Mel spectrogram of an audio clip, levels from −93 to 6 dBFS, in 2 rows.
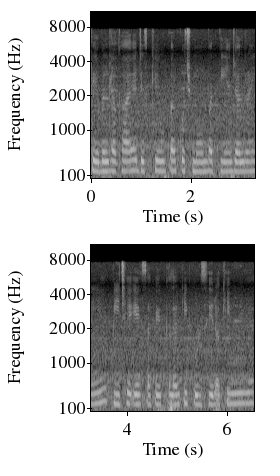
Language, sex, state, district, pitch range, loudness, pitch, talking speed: Hindi, female, Bihar, Gopalganj, 185-205 Hz, -27 LUFS, 195 Hz, 190 wpm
